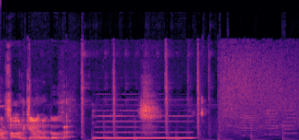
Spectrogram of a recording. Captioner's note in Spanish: Tono de llamada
